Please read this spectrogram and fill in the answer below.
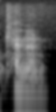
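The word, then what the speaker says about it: Kenan: he's my namesake girl kennen although because he's american he probably pronounces it keenan so he he directed uh poltergeist city of embargo he did monster house back in 2006.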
